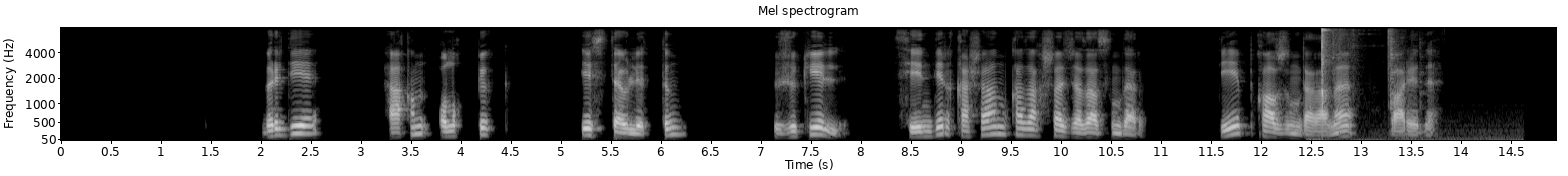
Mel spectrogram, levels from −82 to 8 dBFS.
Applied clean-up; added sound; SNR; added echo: none; Shatter; 10 dB; none.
